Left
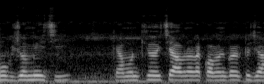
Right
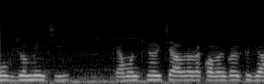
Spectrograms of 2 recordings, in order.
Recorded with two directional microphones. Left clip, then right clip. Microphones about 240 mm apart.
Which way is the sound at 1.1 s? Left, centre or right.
Centre.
